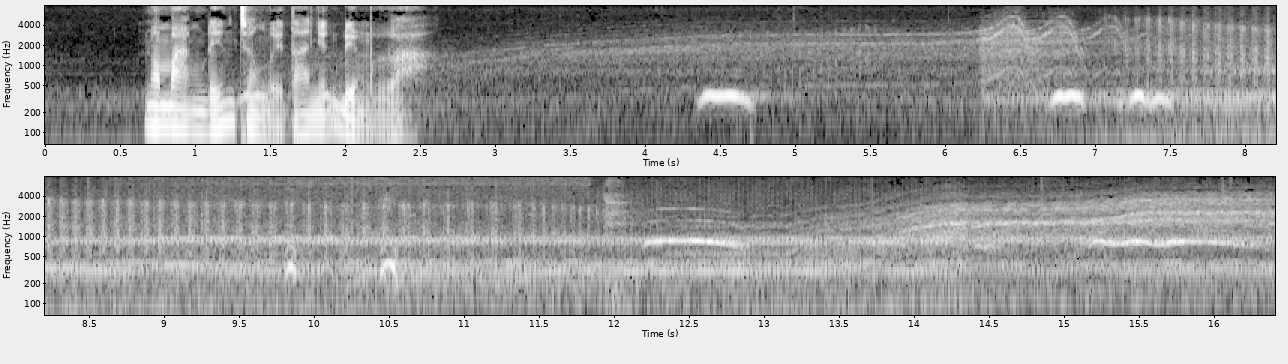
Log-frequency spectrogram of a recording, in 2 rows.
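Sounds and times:
speech: 0.7s - 2.6s
owl hooting at night: 3.6s - 16.3s.

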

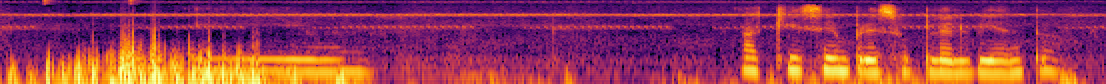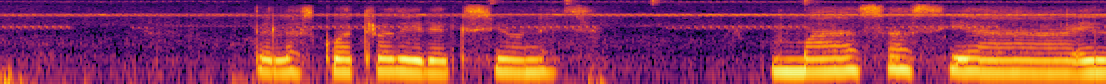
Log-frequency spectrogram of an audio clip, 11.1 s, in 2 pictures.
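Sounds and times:
crickets chirping: 0.0s - 11.0s
speech: 3.7s - 5.5s, 6.8s - 8.6s, 9.4s - 11.0s.

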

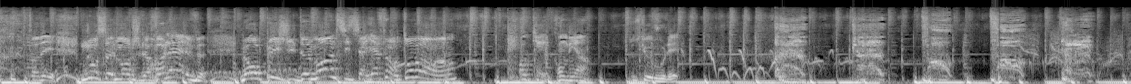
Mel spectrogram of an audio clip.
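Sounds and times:
speech: 0.4s - 7.0s
person coughing: 7.7s - 11.1s.

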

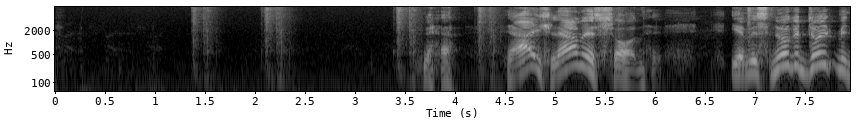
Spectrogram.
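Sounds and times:
typewriter keys being struck: 1.4s - 2.4s, 3.4s - 4.8s
speech: 3.7s - 7.9s.

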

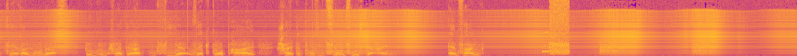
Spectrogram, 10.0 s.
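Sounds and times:
fly buzzing in headphones: 0.0s - 9.9s
speech: 0.1s - 6.2s.

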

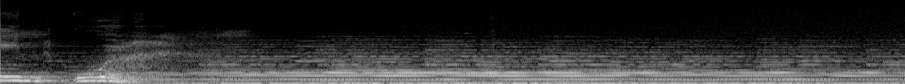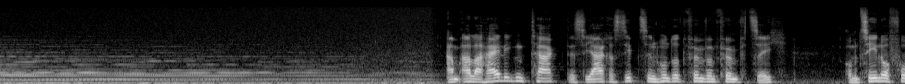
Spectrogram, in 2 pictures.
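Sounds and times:
speech: 0.0s - 1.6s, 13.5s - 18.0s
church bells ringing: 0.0s - 13.5s.

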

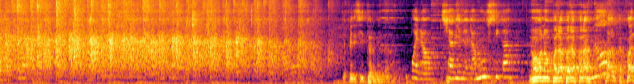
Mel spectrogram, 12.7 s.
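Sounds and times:
audience applause: 0.0s - 6.4s
speech: 7.0s - 12.6s.

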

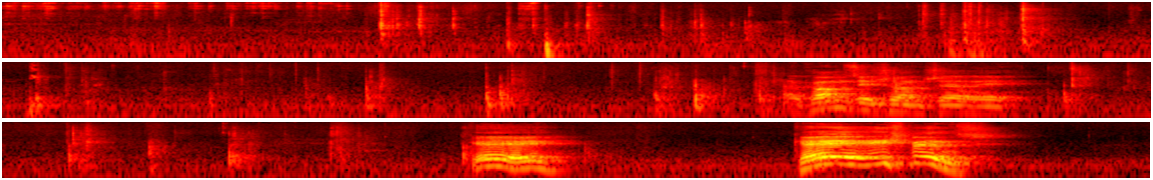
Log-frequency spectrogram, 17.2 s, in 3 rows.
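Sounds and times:
keys jangling: 0.0s - 3.2s
speech: 9.8s - 10.9s, 13.8s - 14.4s, 15.4s - 16.4s.

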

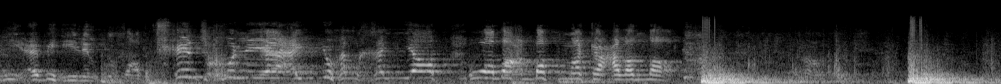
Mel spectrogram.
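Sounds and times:
speech: 0.3s - 7.2s
loud knocking thuds: 7.0s - 8.0s, 9.1s - 10.0s.

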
